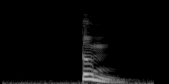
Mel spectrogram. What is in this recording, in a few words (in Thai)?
"ตึ้ม", ภาษาโคราช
